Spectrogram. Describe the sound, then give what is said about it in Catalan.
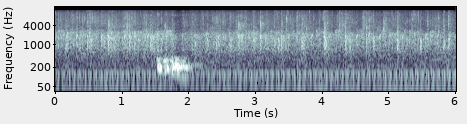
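Sustained applause for the sponsors from a sizable audience, a dense steady patter of many hands clapping at once, filling the space evenly and briefly swelling louder near the start. “Vinga, va, un fort aplaudiment pels patrocinadors.”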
